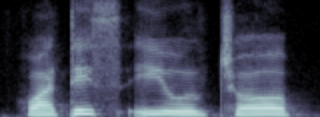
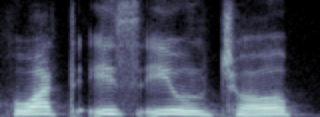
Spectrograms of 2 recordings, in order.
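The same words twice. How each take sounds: The two takes are said the same way.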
